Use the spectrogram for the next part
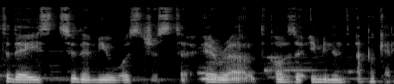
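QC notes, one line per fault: No faults were heard in the clip. Nothing in the audio calls for a QC entry.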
